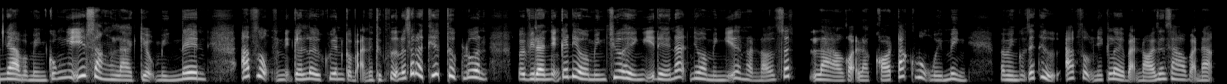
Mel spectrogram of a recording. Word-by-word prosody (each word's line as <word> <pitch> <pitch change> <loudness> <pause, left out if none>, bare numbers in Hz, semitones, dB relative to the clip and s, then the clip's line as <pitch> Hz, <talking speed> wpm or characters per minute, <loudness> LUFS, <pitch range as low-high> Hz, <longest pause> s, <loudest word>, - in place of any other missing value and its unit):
nha. 245 -1 +5
Và 210 - -5
mình 195 -1 -4
cũng 270 +8 -4
nghĩ 355 +6 +5
rằng 335 - +2
là, 205 -2 -1
kiểu, 205 +2 -3
mình 200 +1 -7
nên 270 0 +5 0.3
áp 375 - +2
dụng 390 - +2
những 215 +1 -8
cái 240 -1 +2
lời 245 -2 +3
khuyên 255 +1 -3
của 205 - -4
bạn - - -3
này, 200 - -6
thực 215 0 -7
sự - - +2
nó 280 - +2
rất - - +3
là 415 - +5
thiết 460 +2 +2
thực 380 -7 +2
luôn. 320 -4 +3 0.3
Bởi 245 - +2
vì 245 - +1
là 235 - +9
những 235 +1 -2
cái 350 0 0
điều 325 -7 +5
mà 250 - +3
mình 225 0 -4
chưa 320 +5 +1
hề 265 -5 +4
nghĩ 225 - -3
đến 235 -2 0
á, 335 +1 +2
nhưng 275 +1 0
mà - - +2
mình 205 -3 -5
nghĩ - - -2
rằng 275 -5 -3
là 215 - -4
nó 185 +2 -6
rất 370 - -1
là, 215 -5 -1
gọi - - -1
là, 190 - -5
có 200 +1 +1
tác 360 - 0
dụng 315 -9 -3
với 200 0 -5
mình. 220 -3 -3 0.3
Và 215 - -4
mình 210 -1 -1
cũng 210 - -10
sẽ 280 - +1
thử 345 +5 0
áp 285 - 0
dụng 210 - -5
những 215 - -7
cái 255 - -3
lời 230 -4 +2
bạn 190 - -3
nói 180 -1 -1
ra 250 - -1
sao 245 -4 -3
bạn - - -6
ạ. 195 0 -3
240 Hz, 350 wpm, -20 LUFS, 210-290 Hz, 0.3 s, là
